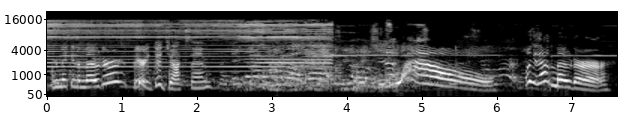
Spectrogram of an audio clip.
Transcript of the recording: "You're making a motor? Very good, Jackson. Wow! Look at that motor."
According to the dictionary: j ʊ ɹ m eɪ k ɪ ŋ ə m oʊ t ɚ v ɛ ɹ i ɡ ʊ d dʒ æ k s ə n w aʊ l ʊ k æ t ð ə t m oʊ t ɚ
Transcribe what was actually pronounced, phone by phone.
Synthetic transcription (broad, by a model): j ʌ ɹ m eɪ k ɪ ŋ ə m oʊ t ɚ v ɛ ɹ i ɡ ʊ d dʒ æ k s ə n w aʊ w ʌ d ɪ ð ə t m oʊ t ɚ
